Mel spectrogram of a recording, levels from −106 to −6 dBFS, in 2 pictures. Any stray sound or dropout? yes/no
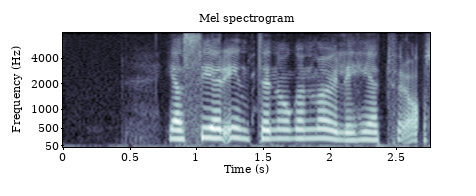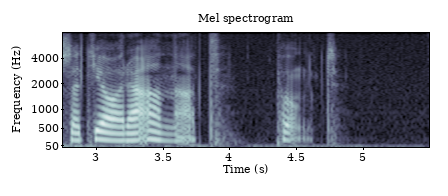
yes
